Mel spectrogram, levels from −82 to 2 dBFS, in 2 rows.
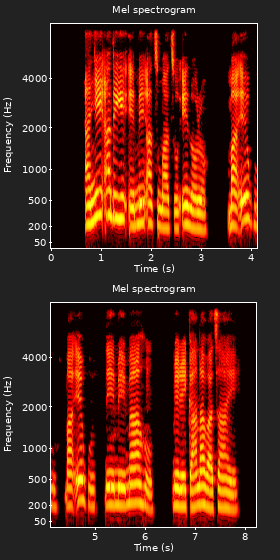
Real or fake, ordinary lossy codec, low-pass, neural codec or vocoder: real; none; 7.2 kHz; none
